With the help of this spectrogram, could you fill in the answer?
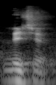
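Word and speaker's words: lecher: फिर लेचर, क्या है लेचर। यहाँ पे र का जो साउंड है वो थोड़ा सा आपको कम प्रोनाउंस करना है, कम बोलना है, लेचर, ठीक है।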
